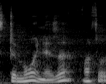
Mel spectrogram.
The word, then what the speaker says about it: Des Moines: Yeah, that's how the locals pronounce it, Des Moines.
